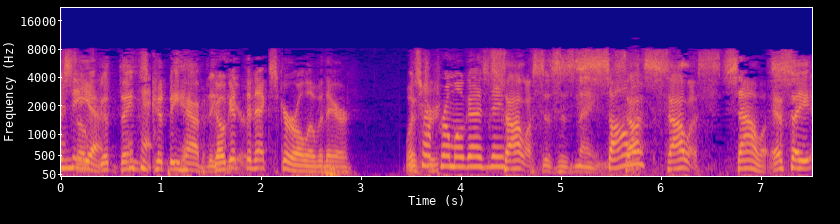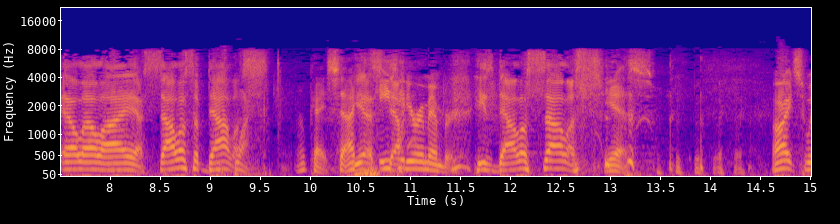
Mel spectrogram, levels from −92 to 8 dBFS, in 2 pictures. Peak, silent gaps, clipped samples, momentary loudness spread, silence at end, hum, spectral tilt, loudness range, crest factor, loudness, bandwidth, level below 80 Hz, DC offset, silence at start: -4 dBFS; none; under 0.1%; 11 LU; 0 s; none; -3.5 dB/octave; 2 LU; 14 dB; -17 LUFS; 8.8 kHz; -36 dBFS; 0.4%; 0 s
